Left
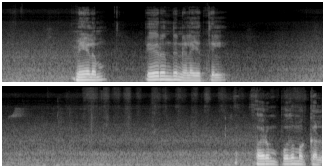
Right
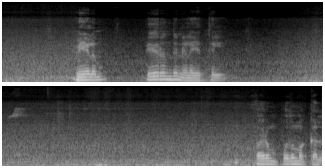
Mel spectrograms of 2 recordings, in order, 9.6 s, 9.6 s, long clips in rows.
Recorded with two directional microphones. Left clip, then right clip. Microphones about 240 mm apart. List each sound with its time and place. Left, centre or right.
1.1 s speech: centre
8.6 s speech: centre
